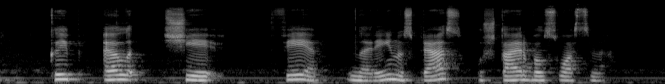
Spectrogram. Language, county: Lithuanian, Klaipėda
